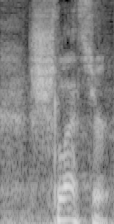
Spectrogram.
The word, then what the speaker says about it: Schlesser: Okay, it's SCHLOE, so it's Schlesser.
